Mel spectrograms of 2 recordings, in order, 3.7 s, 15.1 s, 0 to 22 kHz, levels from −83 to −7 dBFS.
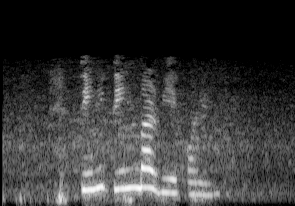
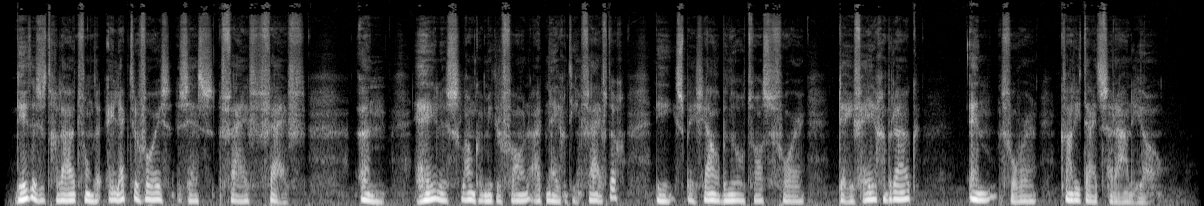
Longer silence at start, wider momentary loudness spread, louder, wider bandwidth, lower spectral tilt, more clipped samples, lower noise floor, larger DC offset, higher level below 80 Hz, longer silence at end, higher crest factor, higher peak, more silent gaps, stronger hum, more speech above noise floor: about the same, 0.25 s vs 0.2 s; first, 16 LU vs 11 LU; first, -16 LUFS vs -20 LUFS; second, 7.2 kHz vs over 20 kHz; about the same, -6.5 dB/octave vs -6 dB/octave; neither; about the same, -48 dBFS vs -48 dBFS; neither; second, -54 dBFS vs -42 dBFS; first, 0.95 s vs 0.55 s; about the same, 16 dB vs 20 dB; about the same, -2 dBFS vs 0 dBFS; neither; neither; first, 33 dB vs 29 dB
